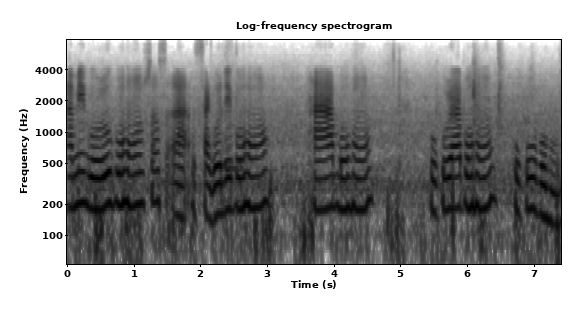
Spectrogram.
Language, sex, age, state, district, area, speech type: Assamese, female, 60+, Assam, Golaghat, urban, spontaneous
